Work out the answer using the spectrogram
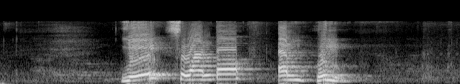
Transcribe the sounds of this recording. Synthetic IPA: jesuwant̪ɔɛmhun

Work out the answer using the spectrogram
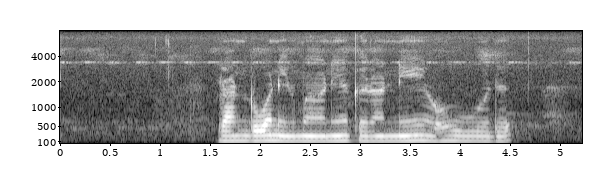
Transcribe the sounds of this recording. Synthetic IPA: ɾɐɳɖruʋɐniɾmaːnijɐkɐɾɐnːeːɐɦuʋɐd̪ɨ

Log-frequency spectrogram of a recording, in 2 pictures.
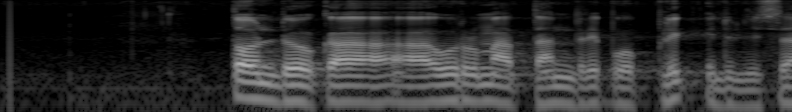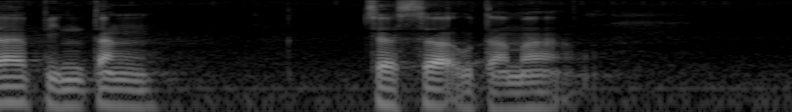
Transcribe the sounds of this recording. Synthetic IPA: t̪ɔɳɖɔkaurmat̪anrepub̥lɪk̚ind̪onisiab̥i̤nt̪aŋ | ʒ̥ä̤sa̰ʔṵt̪ama̰

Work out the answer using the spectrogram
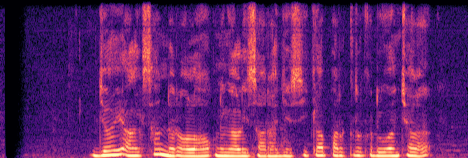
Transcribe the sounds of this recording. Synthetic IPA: d͡ʒɔjalɛksandərɔlɔɦɔk̚niŋɡalisaɾahd͡ʒɛsikaparkərkəduaɲt͡ʃaɾa

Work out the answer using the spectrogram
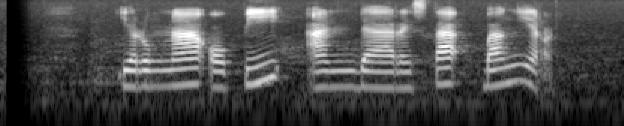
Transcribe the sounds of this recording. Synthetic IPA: ʔiɾuŋnaopiʔandaɾɛst̪abaŋir

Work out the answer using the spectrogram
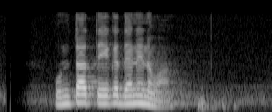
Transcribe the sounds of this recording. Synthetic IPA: unʈ̪at̪ːeːkəd̪ænenəʋa̰

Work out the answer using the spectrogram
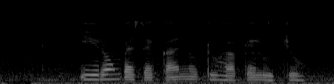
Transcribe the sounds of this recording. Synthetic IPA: ʔiɾʊŋpɛsɛkanːud̪̥ṳɦakelud̥ʒ̥u

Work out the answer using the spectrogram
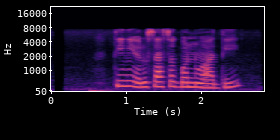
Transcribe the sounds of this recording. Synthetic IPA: t̪iniɦʌɾusasʌk̚bʌnːuad̪i

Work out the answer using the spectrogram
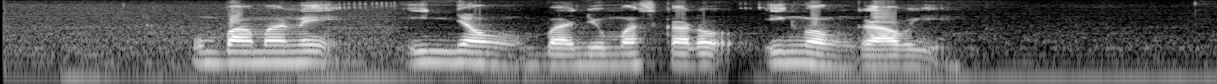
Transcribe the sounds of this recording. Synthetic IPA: umpamaneiɲɔŋba̤ɲumaskaɾo̰iŋɔŋkawi

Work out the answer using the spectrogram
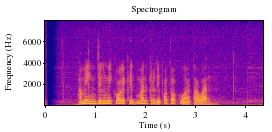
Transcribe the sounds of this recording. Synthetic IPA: ʔamiŋd͡ʒɨŋnikɔlɛkid̚mankɨrdipɔt̪ɔkuwart̪awan

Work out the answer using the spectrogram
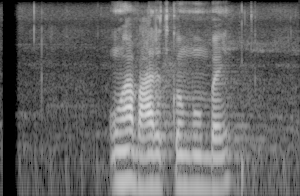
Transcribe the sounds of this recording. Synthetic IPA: uɦãbʱaɾʌt̪komumbʌj

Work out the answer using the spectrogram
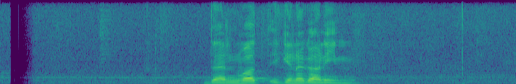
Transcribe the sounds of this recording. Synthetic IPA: d̪ænʋat̪iɡenəɡanin

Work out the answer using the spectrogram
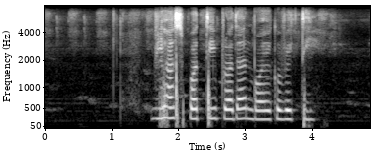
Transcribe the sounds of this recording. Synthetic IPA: biɦʌspʌt̪ːiprʌd̪anbʱʌekobjʌkt̪i

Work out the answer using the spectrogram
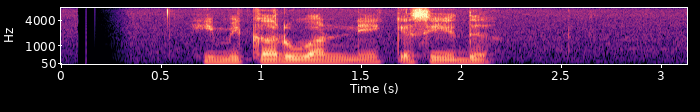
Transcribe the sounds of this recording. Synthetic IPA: himikaɾuʋanːeːkeseːd̪ə

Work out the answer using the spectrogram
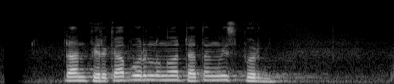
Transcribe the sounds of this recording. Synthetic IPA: ranb̥e̤rkapʊrluŋɔɖ̪̥ä̤t̪əŋlisb̥ʊ̤rn

